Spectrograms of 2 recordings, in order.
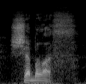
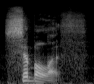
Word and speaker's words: Shibboleth: let none pass who could not say Shibboleth. The Ephraimites, being of a different tribe, could not frame to pronounce the word right, but called it Sibboleth, which proved them enemies and cost them their lives.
